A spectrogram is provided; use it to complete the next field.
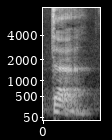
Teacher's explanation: Bayi, ada penekanan. Ta, nah huruf ta, ujung lidah bertemu gigi dia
